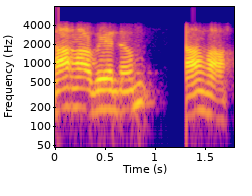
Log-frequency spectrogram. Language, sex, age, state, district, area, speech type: Sindhi, female, 60+, Maharashtra, Mumbai Suburban, urban, conversation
